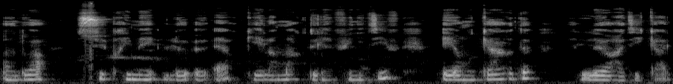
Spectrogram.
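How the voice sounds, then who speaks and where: A woman teaching a grammar lesson, explaining patiently, repeating herself and checking that her students understand, in a breathy, half-whispered voice. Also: medium pitch, fairly even intonation, measured pace. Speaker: French teacher.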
